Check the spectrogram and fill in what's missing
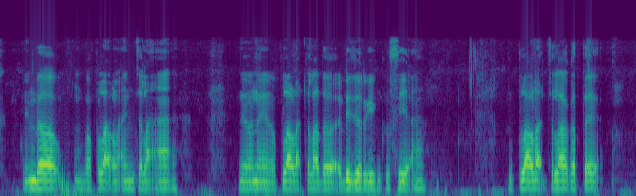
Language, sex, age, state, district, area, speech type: Santali, male, 18-30, West Bengal, Uttar Dinajpur, rural, spontaneous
